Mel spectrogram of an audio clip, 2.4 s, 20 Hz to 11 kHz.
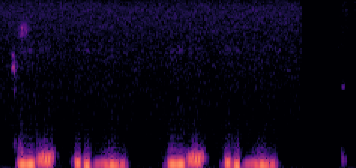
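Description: Slow heart rhythm, about 57 a minute, with a soft rushing murmur after the first sound: systolic ejection murmur of ASD.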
